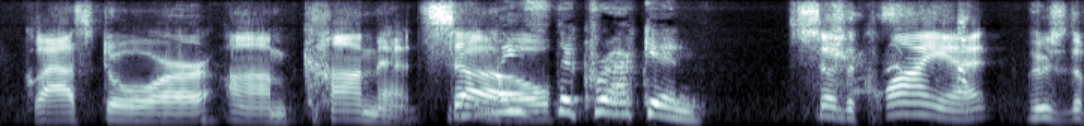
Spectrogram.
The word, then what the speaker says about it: Kraken: as, this is the way I'm going to pronounce it, Kraken, filed suit against several anonymous reviewers seeking to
